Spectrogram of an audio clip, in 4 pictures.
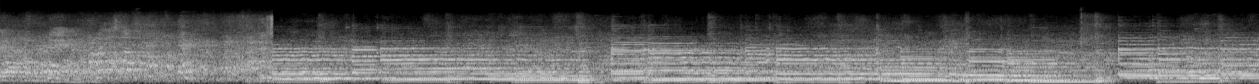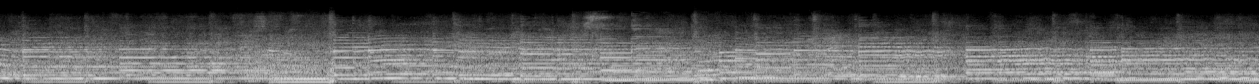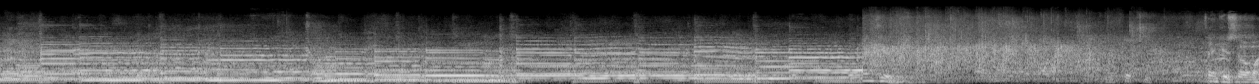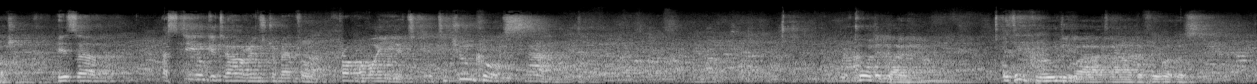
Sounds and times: Wedding music: 2.5 - 35.8
Song: 2.6 - 34.7
Steel guitar, slide guitar: 2.7 - 33.9.

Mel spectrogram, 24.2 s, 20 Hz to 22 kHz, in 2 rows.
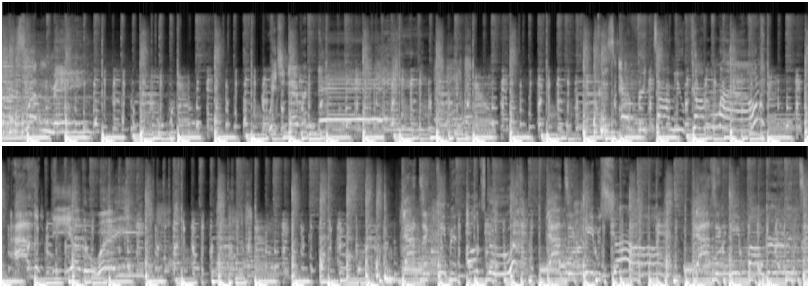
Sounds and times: Music: 0.0 - 24.1.

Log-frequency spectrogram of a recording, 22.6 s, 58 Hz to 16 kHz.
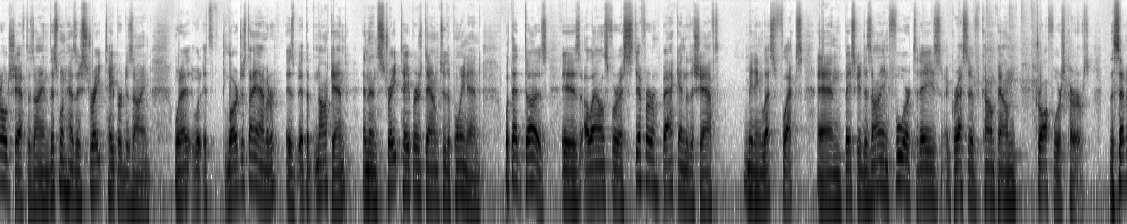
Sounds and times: Speech: 0.0 - 22.5.

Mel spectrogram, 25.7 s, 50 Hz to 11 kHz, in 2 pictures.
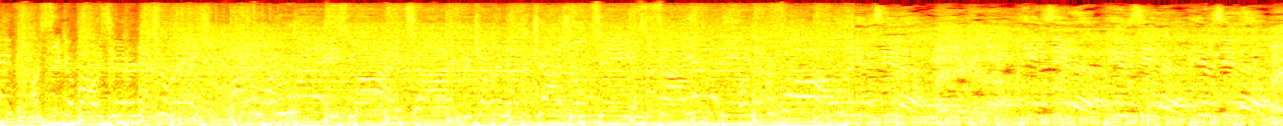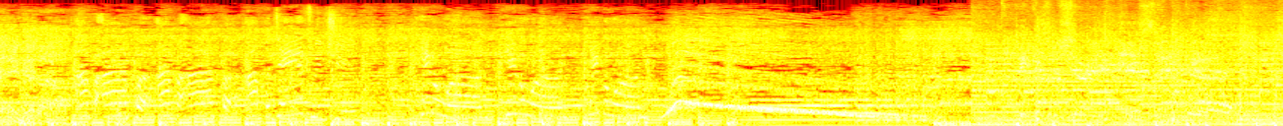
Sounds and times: Music: 0.0 - 25.6.

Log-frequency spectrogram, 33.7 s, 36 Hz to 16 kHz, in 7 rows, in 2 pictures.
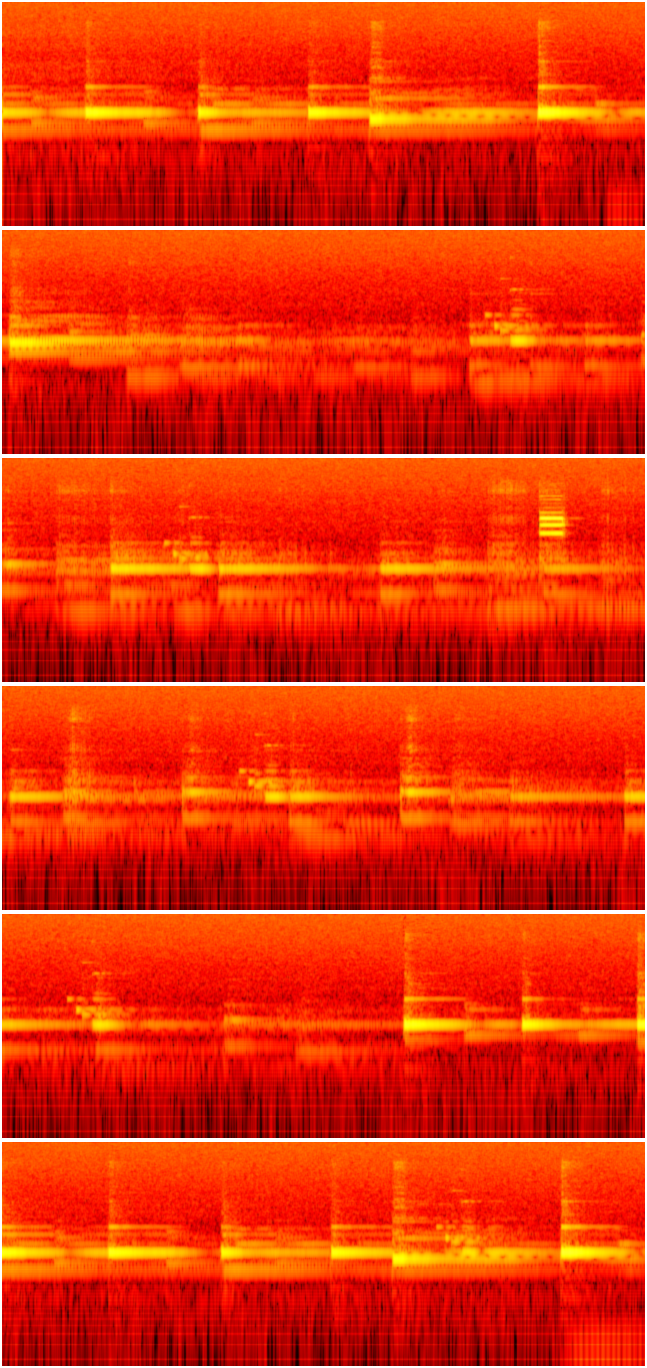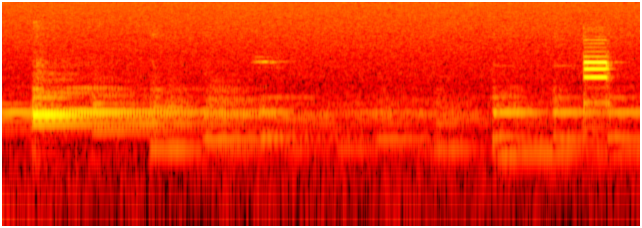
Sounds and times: Inside, small room: 0.0 - 33.7
Music: 0.0 - 33.7.

